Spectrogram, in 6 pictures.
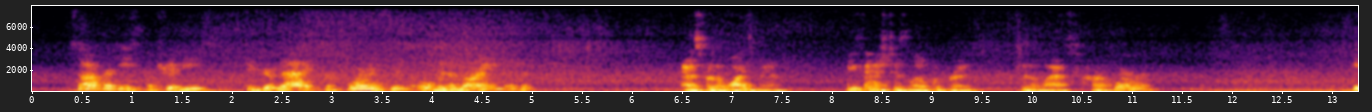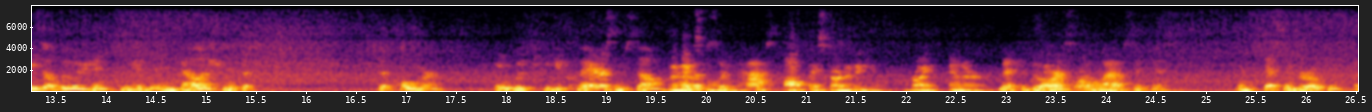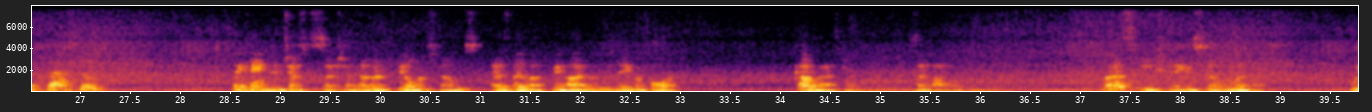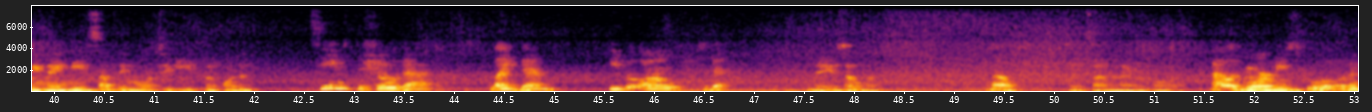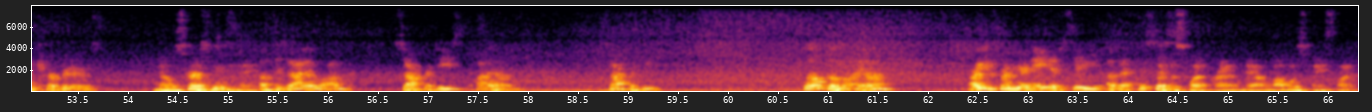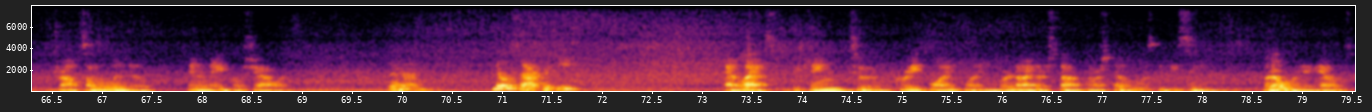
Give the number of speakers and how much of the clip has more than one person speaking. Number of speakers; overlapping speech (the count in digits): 2, about 7%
